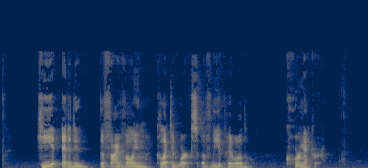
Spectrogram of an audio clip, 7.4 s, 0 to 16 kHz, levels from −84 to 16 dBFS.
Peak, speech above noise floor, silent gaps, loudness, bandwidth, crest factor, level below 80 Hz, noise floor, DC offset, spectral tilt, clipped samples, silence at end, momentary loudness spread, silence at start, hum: -2 dBFS; 42 dB; none; -21 LUFS; 11.5 kHz; 20 dB; -52 dBFS; -62 dBFS; under 0.1%; -5.5 dB/octave; under 0.1%; 0.9 s; 15 LU; 0.75 s; none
